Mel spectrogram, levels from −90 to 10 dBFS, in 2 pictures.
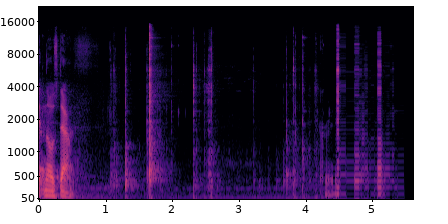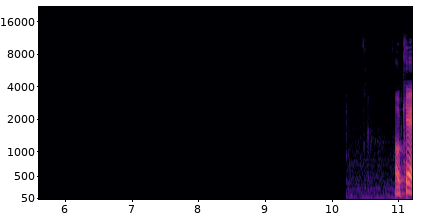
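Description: From 4.41 to 6.54 s the sound turns into robotic sound from repeated short buffers, a rigid metallic buzz near 134 Hz. This is likely audio arriving too slowly, so a roughly 7.5 ms fragment is replayed for most of that span while real audio is skipped.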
